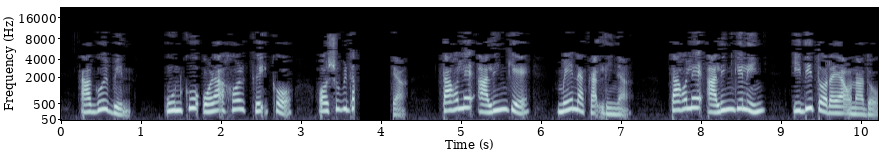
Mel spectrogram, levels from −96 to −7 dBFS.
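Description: A speech recording that carries plainly audible WMA compression damage throughout, most likely from a WMA encode. The band stops at about 10.1 kHz, and the sound has the ringing, washy quality of a transform codec whose quantisation noise is spread over long blocks, which fits a low bitrate of around 32 kbps. Unlike broadband hiss from a noisy preamp, this noise rises and falls with the signal, and weak detail is simply missing rather than buried. From 2.35 to 2.40 s, just before "ᱠᱟᱹᱡ ᱠᱚ", there is pre-echo: a 46 ms smear of hiss ahead of a sharp attack. This happens because the coder sized its noise for the loud onset and spread it across the whole block, including the quiet moment before. It differs from reverb or an acoustic echo because it comes before the attack, not after it, and leaves the onset itself soft. From 3.66 to 4.15 s the audio drops out to silence for about 490 ms. The input was likely lost, and what was written instead is silence with no room tone at all. 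That dead gap separates it from a codec artefact or a level dip, and whatever was said there is gone.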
